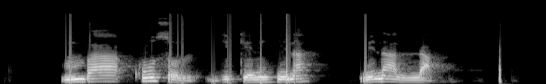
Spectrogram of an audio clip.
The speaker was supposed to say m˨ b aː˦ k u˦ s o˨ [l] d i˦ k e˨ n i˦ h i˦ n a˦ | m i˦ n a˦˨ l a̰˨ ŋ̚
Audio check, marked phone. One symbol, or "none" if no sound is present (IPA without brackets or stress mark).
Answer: l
